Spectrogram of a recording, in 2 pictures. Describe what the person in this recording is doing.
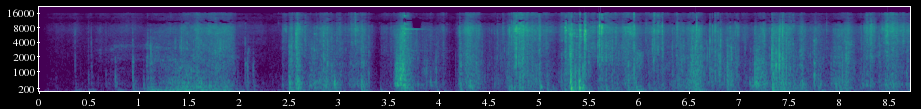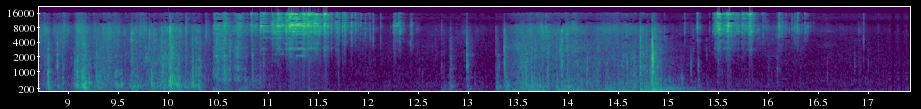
I opened the drawer to look for my keys, then I found it and closed the drawer.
